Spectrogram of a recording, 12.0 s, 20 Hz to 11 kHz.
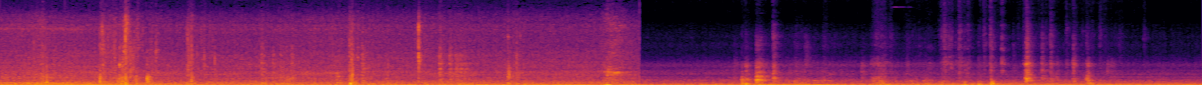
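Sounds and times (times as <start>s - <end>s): car engine running low: 0.0s - 12.0s.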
